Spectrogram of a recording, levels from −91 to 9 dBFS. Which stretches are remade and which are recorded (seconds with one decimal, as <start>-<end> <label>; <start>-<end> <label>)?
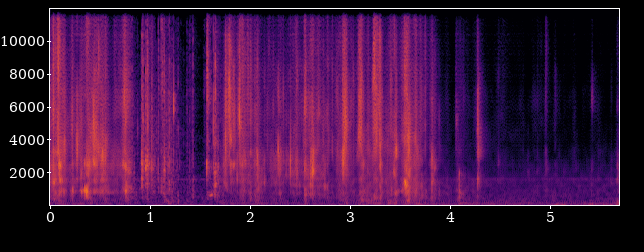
0.0-0.8 remade; 0.8-1.7 recorded; 1.7-5.7 remade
